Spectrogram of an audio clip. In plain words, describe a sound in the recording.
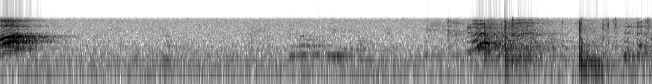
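A young girl speaks with animation on a stage.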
